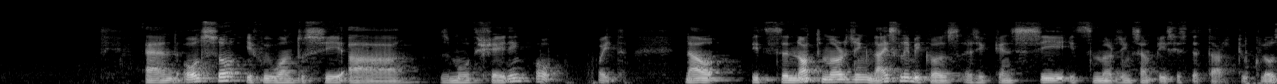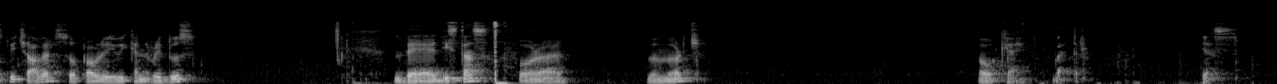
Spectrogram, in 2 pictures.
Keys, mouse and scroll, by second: 1.0-4.9 middle drag, 4.9 scroll up 2, 5.3-21.6 shift+middle drag, 23.1 middle click, 23.9-24.4 scroll down 2, 24.4-25.5 shift+middle drag.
